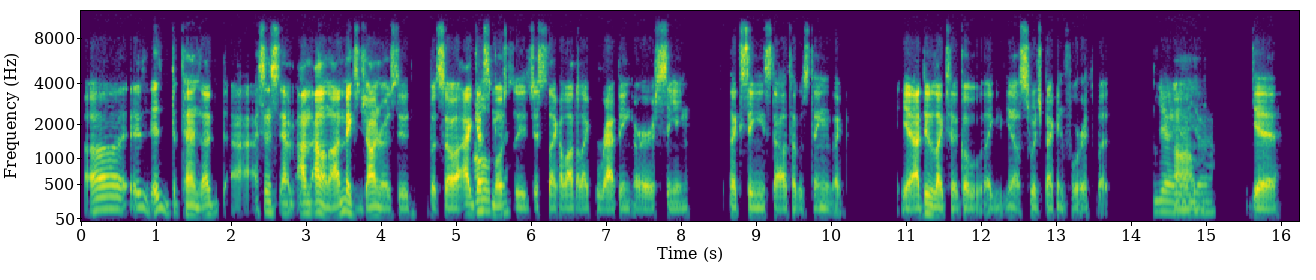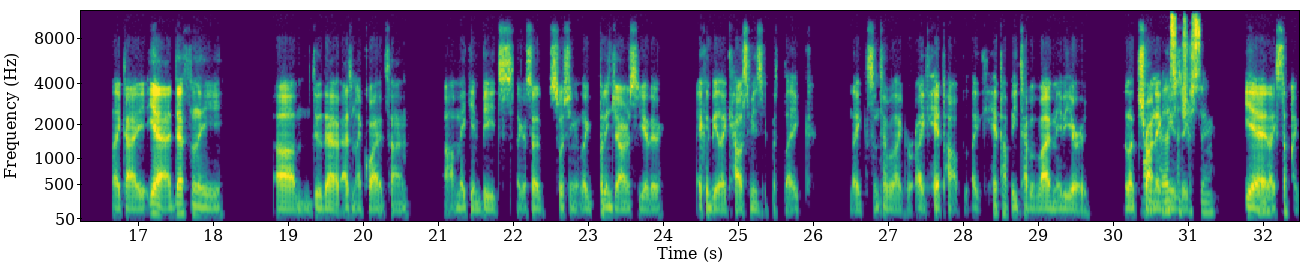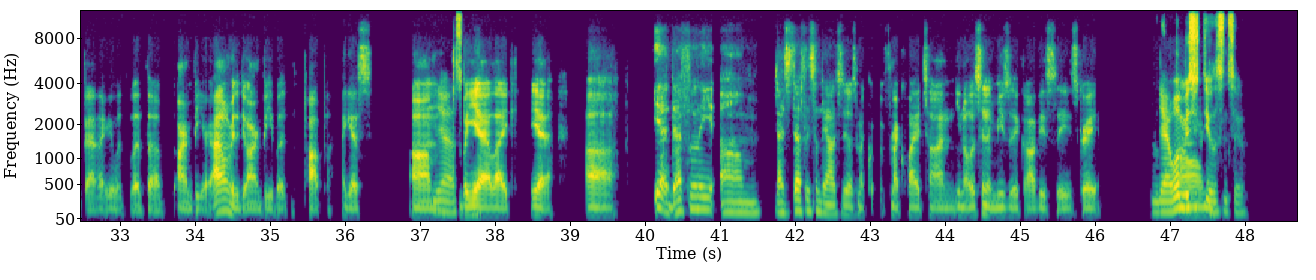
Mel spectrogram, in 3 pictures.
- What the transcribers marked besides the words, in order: tapping
- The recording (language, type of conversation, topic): English, unstructured, What simple rituals help you reset and feel like yourself after a long week?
